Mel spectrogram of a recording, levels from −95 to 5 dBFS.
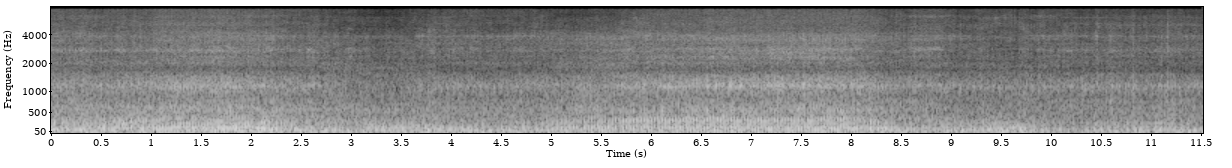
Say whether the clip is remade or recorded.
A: remade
